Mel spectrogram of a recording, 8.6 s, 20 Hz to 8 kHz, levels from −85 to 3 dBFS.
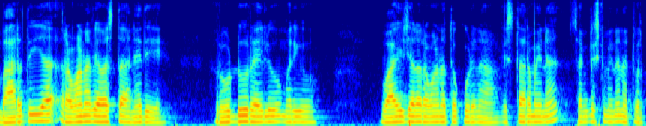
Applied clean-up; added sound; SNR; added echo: none; none; none; none.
